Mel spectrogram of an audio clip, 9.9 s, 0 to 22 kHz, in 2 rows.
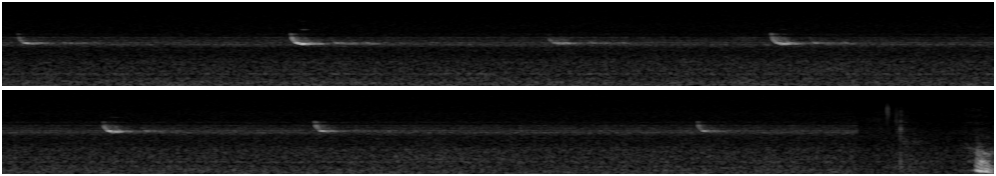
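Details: Bat echolocation recorded at night with ultrasonic microphones and slowed 16 times to be audible: short, downward-sweeping chirps repeated roughly every second and a half.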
